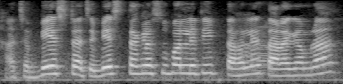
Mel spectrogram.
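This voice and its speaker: Briskly, a man with a very high, fairly bright voice leads a grammar lesson step by step, often turning to the class with questions.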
